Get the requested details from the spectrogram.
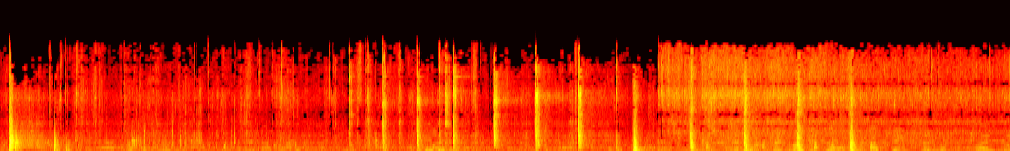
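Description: A plastic bucket knocks and rattles as it is carried.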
